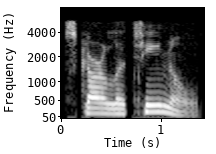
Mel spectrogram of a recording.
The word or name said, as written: scarlatinal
